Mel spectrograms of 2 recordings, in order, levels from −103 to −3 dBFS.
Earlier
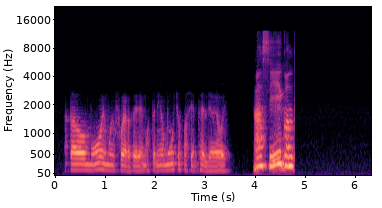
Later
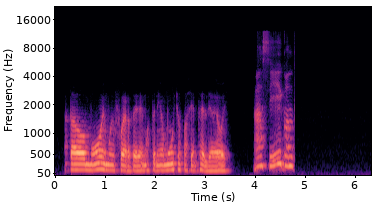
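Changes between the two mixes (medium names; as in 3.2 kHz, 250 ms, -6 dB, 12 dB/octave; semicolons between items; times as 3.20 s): first voice: remove high-pass 520 Hz 6 dB/octave; second voice -8.5 dB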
